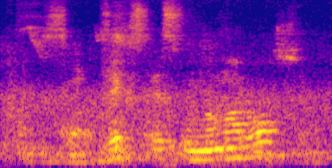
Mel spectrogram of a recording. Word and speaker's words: sechs: El tercer caso es si viene después del CH una S, se pronuncia como la K. Sechs. Sechs es un número.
